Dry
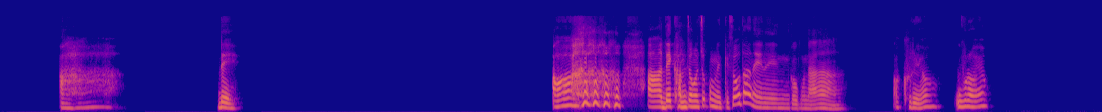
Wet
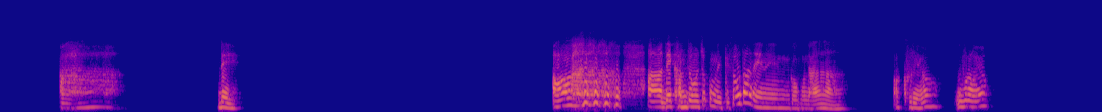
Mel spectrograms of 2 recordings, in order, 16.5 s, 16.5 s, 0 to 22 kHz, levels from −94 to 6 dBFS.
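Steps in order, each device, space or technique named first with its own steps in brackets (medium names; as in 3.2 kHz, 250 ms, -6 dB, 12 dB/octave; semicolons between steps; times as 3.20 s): barber-pole flanger into a guitar amplifier (endless flanger 6.1 ms -1 Hz; saturation -23.5 dBFS, distortion -18 dB; cabinet simulation 99–3600 Hz, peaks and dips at 120 Hz +6 dB, 230 Hz -9 dB, 730 Hz +10 dB)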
